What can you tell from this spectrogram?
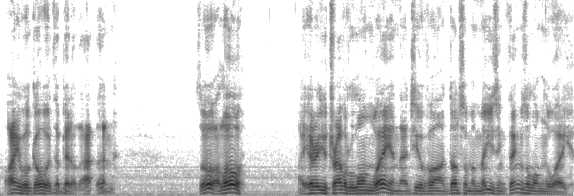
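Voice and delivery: loud, hearty Scottish dwarf; Scottish accent. Acted. [name] greeting travelers who came a long way, in a Scottish accent. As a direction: boom out a loose Scottish-accented welcome. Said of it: "to kick off my Scottish accent".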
